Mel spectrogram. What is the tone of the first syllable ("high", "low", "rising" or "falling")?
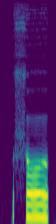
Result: high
